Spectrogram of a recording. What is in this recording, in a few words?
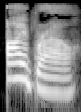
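"eyebrow", British English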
